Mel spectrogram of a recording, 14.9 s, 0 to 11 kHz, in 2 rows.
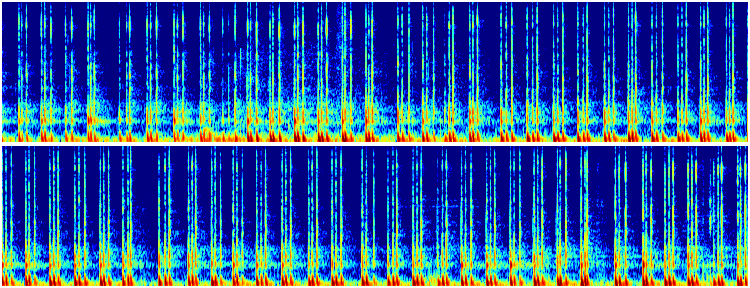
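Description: Fingertips and nails tap rapidly on the bottom of an orange hollow plastic food container, producing about 64 quick, uneven taps over the clip. Each tap is a short, dull, low thud with almost no ring, with a faint bright click on some strikes.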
